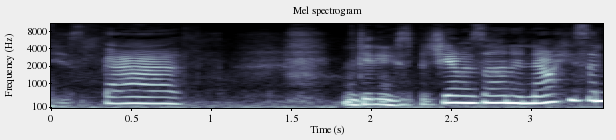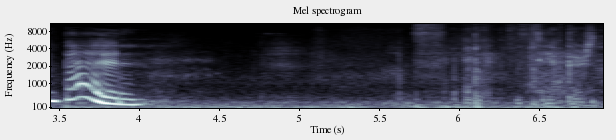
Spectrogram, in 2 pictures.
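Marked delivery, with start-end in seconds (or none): 5.6-6.9 soft bedtime whisper; hushed whisper. Real, not acted. Mom whispers to her toddler while turning the page. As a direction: whisper so the little one stays calm.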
